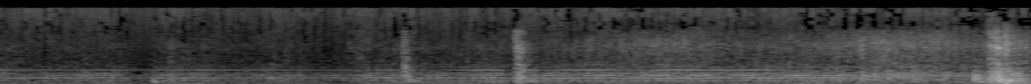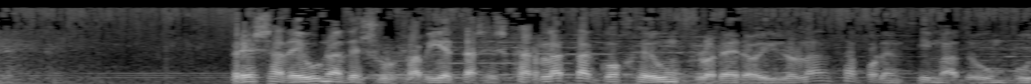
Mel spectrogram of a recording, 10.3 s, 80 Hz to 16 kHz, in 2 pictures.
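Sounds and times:
steady low hum: 0.0s - 10.2s
door shut with a dull solid thud: 4.8s - 5.5s
speech: 6.3s - 10.2s.

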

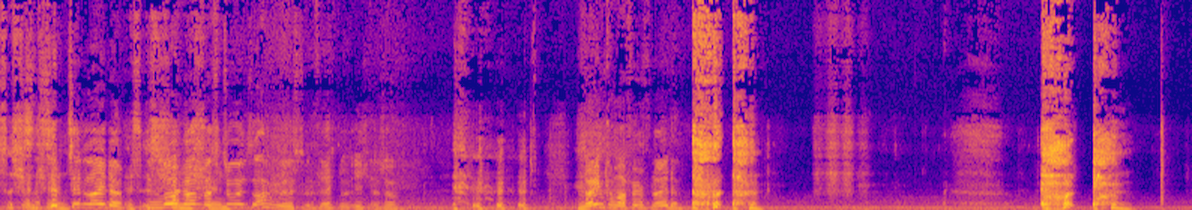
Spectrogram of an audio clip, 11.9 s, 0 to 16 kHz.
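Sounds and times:
speech: 0.0s - 8.4s, 10.6s - 11.3s
laughter: 4.5s - 5.4s, 8.1s - 8.8s
person coughing sharply and harshly: 6.9s - 7.7s, 10.4s - 11.4s.

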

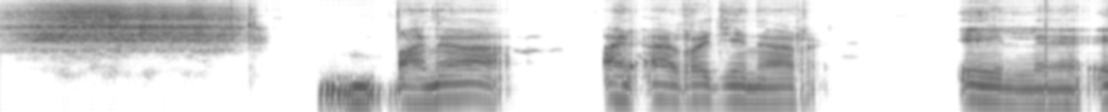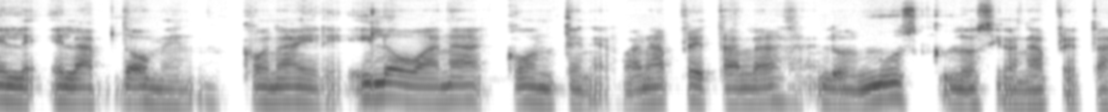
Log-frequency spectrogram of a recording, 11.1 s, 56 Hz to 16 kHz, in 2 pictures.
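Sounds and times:
forceful exhalation through the mouth during a breathing exercise: 0.0s - 1.4s
low voiced sound: 1.6s - 2.6s
speech: 2.0s - 4.2s, 4.8s - 11.0s.

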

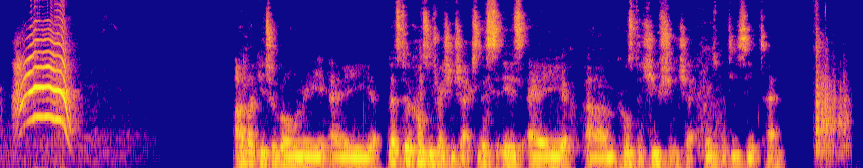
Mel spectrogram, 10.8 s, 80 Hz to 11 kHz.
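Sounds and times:
voice imitating a woman's frightened shriek: 0.0s - 1.0s
speech: 3.0s - 9.9s.

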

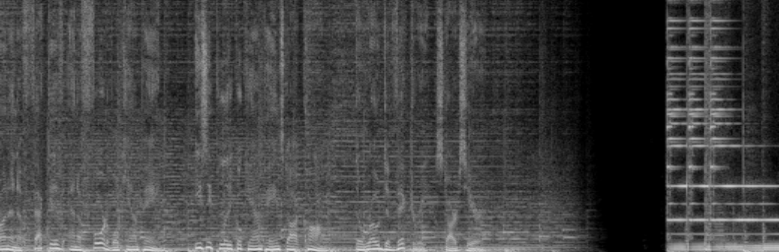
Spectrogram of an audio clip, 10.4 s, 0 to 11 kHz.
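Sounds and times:
speech: 0.0s - 6.7s
bell chimes: 8.9s - 10.3s.

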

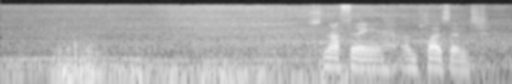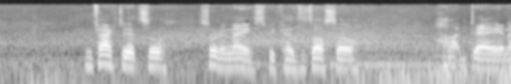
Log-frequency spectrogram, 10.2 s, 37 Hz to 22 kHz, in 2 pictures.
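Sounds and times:
wind rushing outdoors on a hot breezy day: 0.4s - 3.1s
speech: 3.2s - 4.9s, 6.0s - 8.9s, 9.5s - 10.2s.

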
